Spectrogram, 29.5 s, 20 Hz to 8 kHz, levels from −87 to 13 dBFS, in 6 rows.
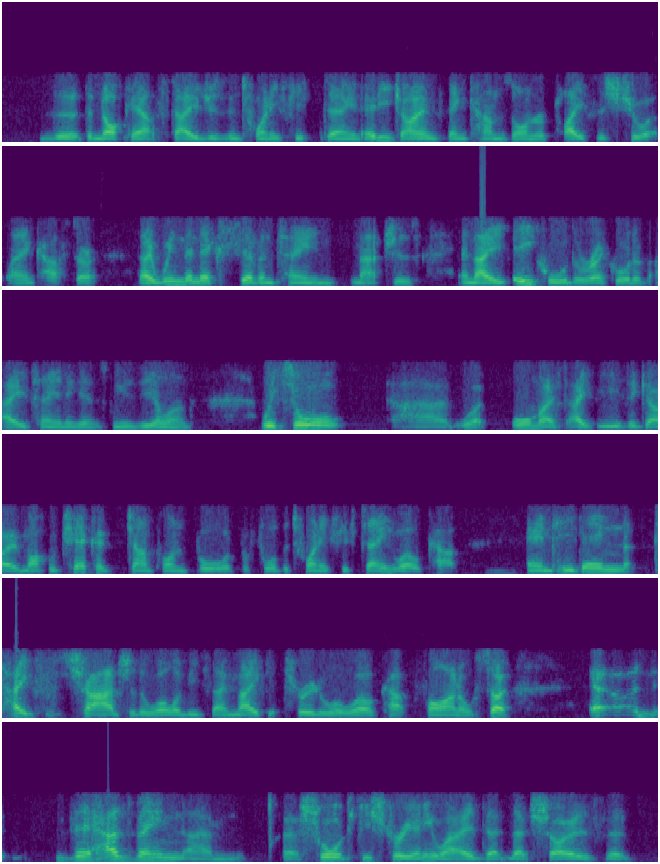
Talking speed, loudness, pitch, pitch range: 160 wpm, -23 LUFS, 125 Hz, 115-140 Hz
